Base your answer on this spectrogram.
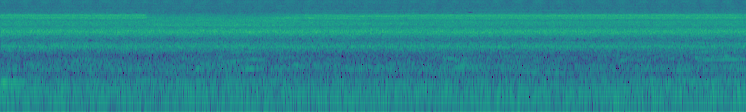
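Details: Summer cicadas in a dense, unbroken chorus: a shrill, steady high-pitched drone in stacked layers, with one top band cutting off after about a second and a half, then resuming.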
